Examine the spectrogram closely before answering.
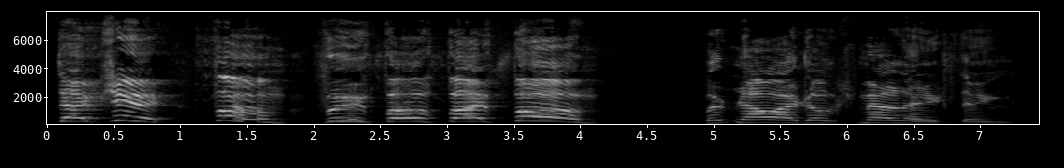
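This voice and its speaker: A cartoonish character voice shouts at a fairly high pitch. Delivery is very slow, with very wide pitch swings. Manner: blustering, confused.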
